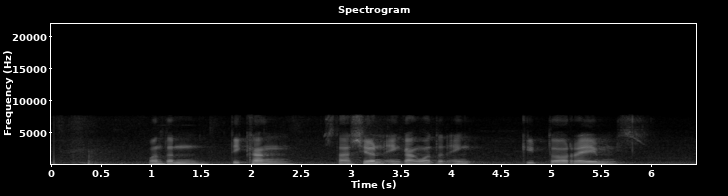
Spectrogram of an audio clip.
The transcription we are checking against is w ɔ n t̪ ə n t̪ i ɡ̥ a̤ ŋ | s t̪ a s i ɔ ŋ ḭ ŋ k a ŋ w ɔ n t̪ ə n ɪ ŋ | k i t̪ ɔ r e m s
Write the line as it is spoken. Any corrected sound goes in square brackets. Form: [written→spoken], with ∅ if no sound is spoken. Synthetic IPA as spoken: w ɔ n t̪ ə n t̪ i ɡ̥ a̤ ŋ | s t̪ a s i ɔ [ŋ→n] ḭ ŋ k a ŋ w ɔ n t̪ ə n ɪ ŋ | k i t̪ ɔ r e m s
